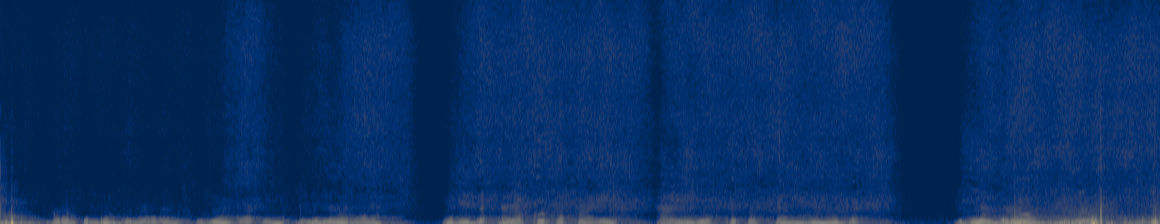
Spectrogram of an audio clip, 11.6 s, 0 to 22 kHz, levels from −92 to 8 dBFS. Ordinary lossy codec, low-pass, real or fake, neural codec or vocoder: none; none; fake; codec, 44.1 kHz, 3.4 kbps, Pupu-Codec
